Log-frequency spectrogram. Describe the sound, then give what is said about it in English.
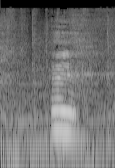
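A short, voiced yawn rises out of quiet about halfway through, a breathy, tonal sigh lasting only a moment before fading back to low background hum. “That's a yawn there.”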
